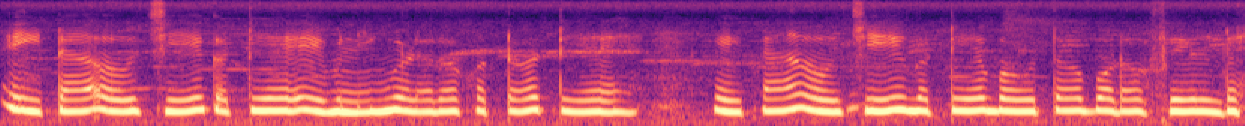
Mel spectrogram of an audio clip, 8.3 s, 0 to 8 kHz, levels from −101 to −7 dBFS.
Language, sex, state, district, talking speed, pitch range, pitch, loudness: Odia, female, Odisha, Malkangiri, 100 wpm, 245-260 Hz, 255 Hz, -11 LUFS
